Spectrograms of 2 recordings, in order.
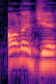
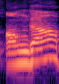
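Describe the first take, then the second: First: The word is said with three syllables. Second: The word is said with two syllables. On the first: The speaker calls it right. "That is the correct pronunciation of it as well" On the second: The speaker calls it wrong. "I thought it was Ongar"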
